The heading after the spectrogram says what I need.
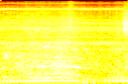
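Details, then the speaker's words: Yamaha Mio J scooter restarted after cam chain replacement and road test: even, regular idle pulses with no tapping or rattle; engine runs normally, top timing now good. "sudah normal ya, Guys. Semoga yang punya sudah marem ya bahasa Inggrisnya."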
